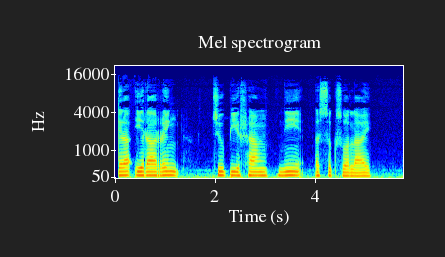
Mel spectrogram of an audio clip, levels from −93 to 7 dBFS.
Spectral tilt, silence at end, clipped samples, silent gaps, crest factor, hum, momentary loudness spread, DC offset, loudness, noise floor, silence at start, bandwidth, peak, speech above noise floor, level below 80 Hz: -7.5 dB/octave; 0.05 s; under 0.1%; none; 16 dB; none; 8 LU; under 0.1%; -20 LUFS; -42 dBFS; 0.1 s; 12.5 kHz; -4 dBFS; 24 dB; -42 dBFS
